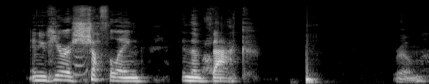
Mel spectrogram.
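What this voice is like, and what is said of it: Usual voice. Nothing is said of it.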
